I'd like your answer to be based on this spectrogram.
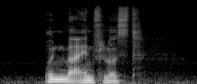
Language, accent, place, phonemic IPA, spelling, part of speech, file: German, Germany, Berlin, /ˈʊnbəˌʔaɪ̯nflʊst/, unbeeinflusst, adjective, De-unbeeinflusst.ogg
- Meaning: 1. unaffected 2. uninfluenced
